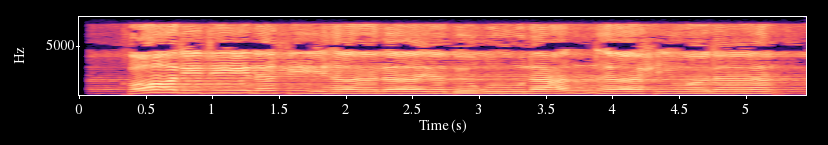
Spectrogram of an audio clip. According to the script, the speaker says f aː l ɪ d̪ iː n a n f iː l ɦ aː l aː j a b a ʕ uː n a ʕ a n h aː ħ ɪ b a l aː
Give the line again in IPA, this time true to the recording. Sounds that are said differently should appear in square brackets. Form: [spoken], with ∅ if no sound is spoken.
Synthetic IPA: [x] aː l ɪ d̪ iː n a [∅] f iː [∅] ɦ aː l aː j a b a [ɣ] uː n a ʕ a n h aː ħ ɪ [w] a l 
